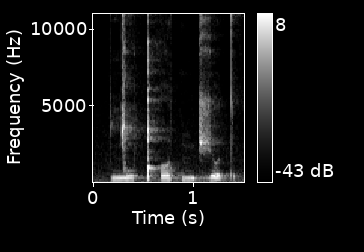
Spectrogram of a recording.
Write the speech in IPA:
ŋ͡ǀ u ǃʰ ʌ t n d͡ʒ ə t

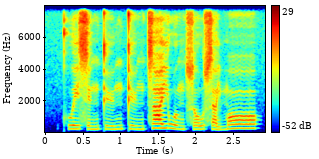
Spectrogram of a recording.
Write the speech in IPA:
kʷʰ e˧ j s ɪ˨˥ ŋ t̪ yː˨˥ ŋ t̪ yː˨ ŋ t͡s aː˥ j w ʊ˨ ŋ s o˨˥ w s ɐ˨ j m ɔː˥

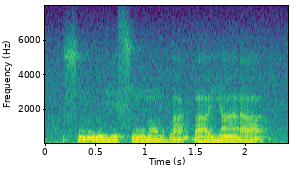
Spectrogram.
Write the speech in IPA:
s ũ˨ w i˧ s ũ˧ ɾ ɔ̃˧ b a˨ ɡ͡b a˧ j ã˦ ɾ a˧

